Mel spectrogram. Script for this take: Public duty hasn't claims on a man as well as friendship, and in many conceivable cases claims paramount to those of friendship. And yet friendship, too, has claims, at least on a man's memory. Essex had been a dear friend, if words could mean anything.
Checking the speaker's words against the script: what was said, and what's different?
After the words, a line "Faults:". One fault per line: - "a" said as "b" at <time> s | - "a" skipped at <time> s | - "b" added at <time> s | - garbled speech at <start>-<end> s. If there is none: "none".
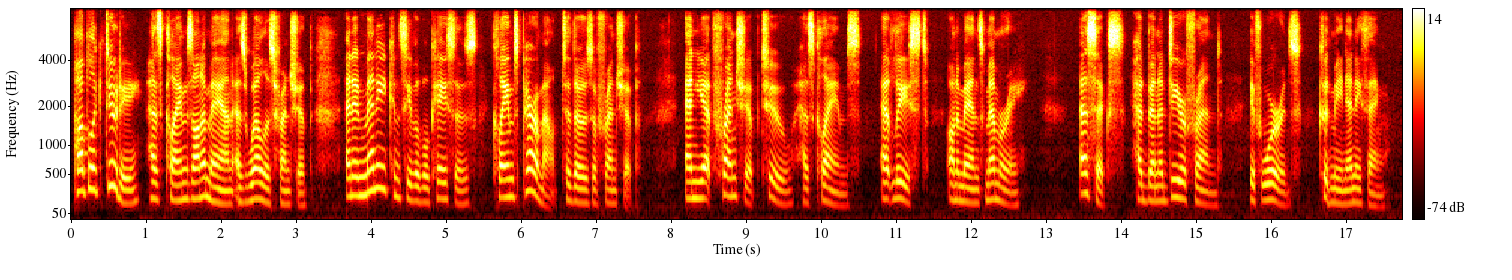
Public duty has claims on a man as well as friendship, and in many conceivable cases claims paramount to those of friendship. And yet friendship, too, has claims, at least on a man's memory. Essex had been a dear friend, if words could mean anything.
Faults:
- "hasn't" said as "has" at 1.0 s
